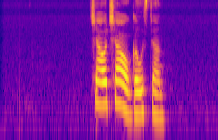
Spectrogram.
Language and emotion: Russian, neutral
